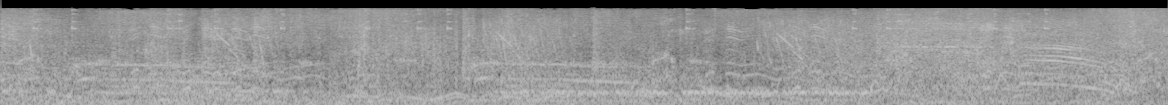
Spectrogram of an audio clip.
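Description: Game battle effects crackle, zap and boom without pause.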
